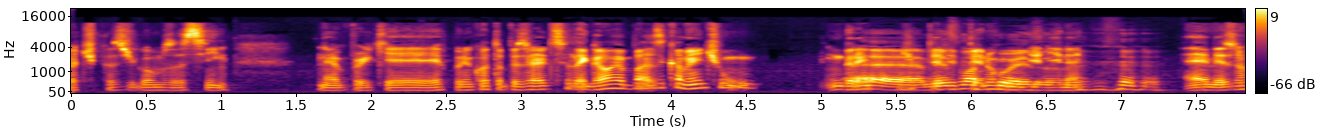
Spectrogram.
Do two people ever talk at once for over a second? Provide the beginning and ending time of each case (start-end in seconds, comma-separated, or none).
5.1-6.8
